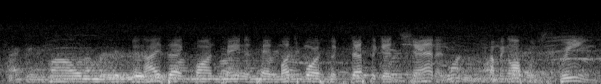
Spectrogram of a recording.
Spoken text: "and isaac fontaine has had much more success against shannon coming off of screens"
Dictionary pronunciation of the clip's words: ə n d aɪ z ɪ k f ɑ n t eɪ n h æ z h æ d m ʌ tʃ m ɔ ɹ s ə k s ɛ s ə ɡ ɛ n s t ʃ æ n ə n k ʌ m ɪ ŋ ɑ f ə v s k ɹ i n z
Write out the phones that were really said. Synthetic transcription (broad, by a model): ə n aɪ z ɪ k f ɑ n t eɪ n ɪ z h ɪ d m ʌ tʃ m ɔ ɹ s ə k s ɛ s ə ɡ ɛ n s t ʃ æ n ə n k ʌ m ɪ ŋ ɑ f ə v s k ɹ i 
